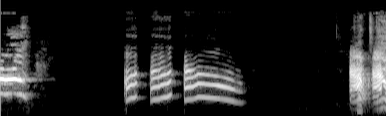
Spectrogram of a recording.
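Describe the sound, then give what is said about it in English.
A person's voice mimics a rooster's crow, rising in three or four short, strained bursts followed by a longer falling note, with a brief vocal sound before and a loud breathy noise after. “what does a rooster say?”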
